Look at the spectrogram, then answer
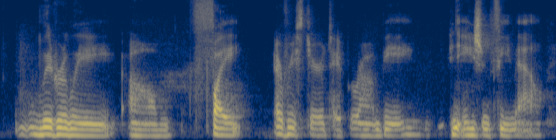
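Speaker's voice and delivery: plain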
